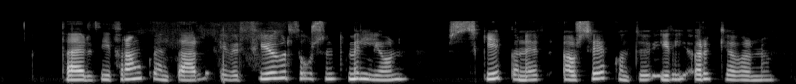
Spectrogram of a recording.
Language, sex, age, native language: Icelandic, female, 30-39, Icelandic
